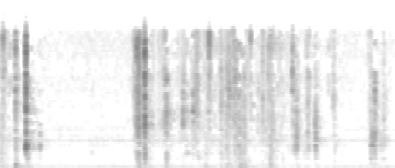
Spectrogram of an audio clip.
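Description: A solid white bar of soap, held in the hand, is scraped with a flat metal blade, and the flakes fall into the palm. The scraping comes as quiet, irregular, crisp clicks and brief bright rasps, with a couple of sharper cuts near the start and middle. There is a faint low hum underneath.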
